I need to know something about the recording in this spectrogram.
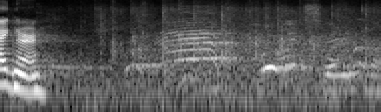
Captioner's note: applause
